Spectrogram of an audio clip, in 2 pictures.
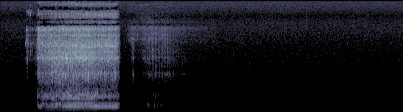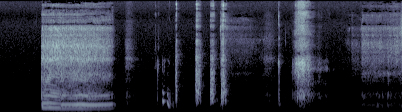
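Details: Sleeping dog snoring: two loud, rough, rumbling snores several seconds apart, followed by clicks and small rustling noises.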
